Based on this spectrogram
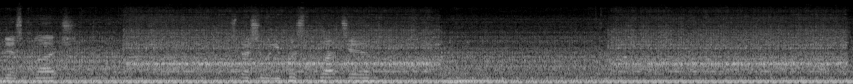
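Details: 2015 Ram 2500 6.7 Cummins, G56 six-speed manual, 76,387 miles: loose metallic rattle chatters over lumpy diesel idle, coming from the clutch; clutch rattle at idle.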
